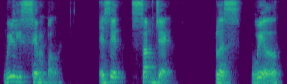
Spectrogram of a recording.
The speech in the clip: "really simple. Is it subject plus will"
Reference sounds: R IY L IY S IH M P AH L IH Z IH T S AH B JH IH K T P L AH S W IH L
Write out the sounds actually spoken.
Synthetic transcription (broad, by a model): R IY L IY S IH M P AH L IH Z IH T S AH B JH IH K T P L AH S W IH L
